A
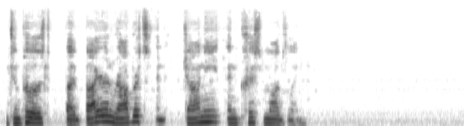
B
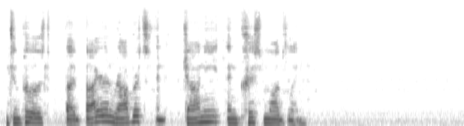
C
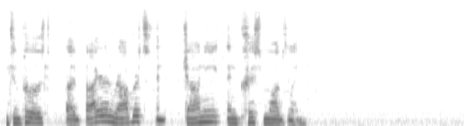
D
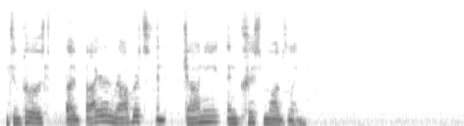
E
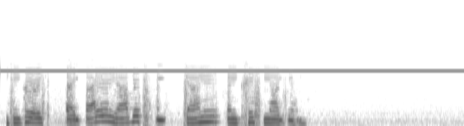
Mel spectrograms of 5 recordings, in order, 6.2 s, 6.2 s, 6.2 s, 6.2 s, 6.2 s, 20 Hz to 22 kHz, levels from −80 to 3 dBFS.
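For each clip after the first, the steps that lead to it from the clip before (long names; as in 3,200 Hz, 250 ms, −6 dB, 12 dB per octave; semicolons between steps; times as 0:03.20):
downward compressor 5 to 1, threshold −26 dBFS, peak gain reduction 13.5 dB; level −2.5 dB
brickwall limiter −24 dBFS, peak gain reduction 7.5 dB; level −5 dB
speech leveller 0.5 s
switching amplifier with a slow clock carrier 2,200 Hz; level +5.5 dB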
